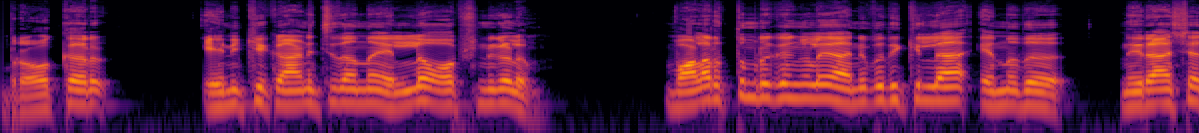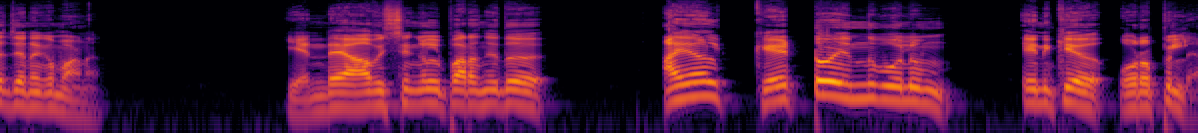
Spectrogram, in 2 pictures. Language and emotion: Malayalam, angry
